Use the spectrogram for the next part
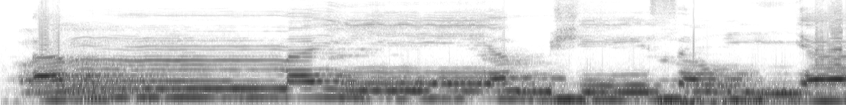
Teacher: Kemudian ini ada nun mati ketemu ya. Nun sukun ketemu ya. Hukumnya idgham bi gunnah, makanya dia harus ditahan.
